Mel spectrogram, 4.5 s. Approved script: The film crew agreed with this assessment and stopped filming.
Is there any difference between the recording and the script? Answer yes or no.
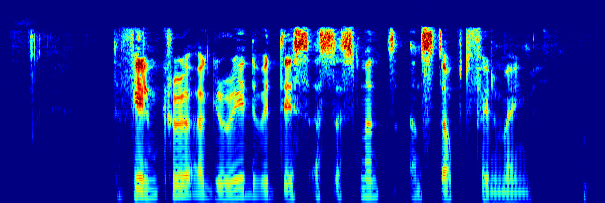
no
